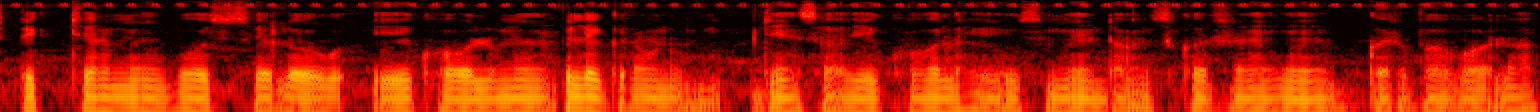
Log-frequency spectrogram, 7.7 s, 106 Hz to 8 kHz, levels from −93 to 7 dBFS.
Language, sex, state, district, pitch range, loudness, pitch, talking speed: Hindi, male, Jharkhand, Jamtara, 90-95 Hz, -38 LUFS, 95 Hz, 155 wpm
